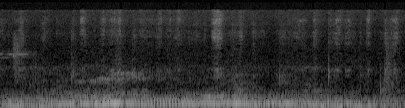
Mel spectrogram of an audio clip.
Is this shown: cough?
no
